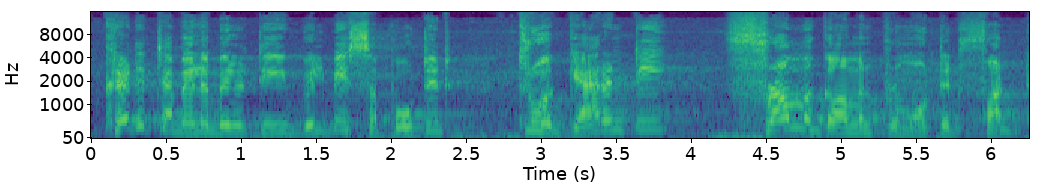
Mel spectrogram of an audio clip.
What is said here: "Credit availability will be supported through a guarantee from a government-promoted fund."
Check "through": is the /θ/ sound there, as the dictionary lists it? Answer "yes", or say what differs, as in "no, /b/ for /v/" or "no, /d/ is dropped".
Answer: no, /t/ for /θ/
